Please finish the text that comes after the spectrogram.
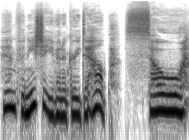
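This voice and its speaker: A woman voicing a brash, crude, flirty rubber duck in a video game, with a husky voice and a sardonic, slangy, sometimes defensive delivery. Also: medium pitch, normal speed, mellow, no room sound, clean studio sound, close to an everyday voice. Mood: sincere, upbeat. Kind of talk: video game character acting.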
